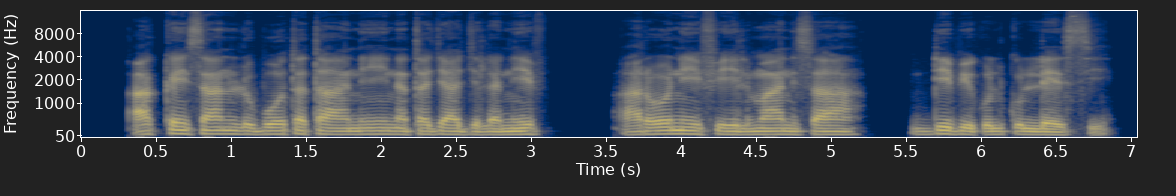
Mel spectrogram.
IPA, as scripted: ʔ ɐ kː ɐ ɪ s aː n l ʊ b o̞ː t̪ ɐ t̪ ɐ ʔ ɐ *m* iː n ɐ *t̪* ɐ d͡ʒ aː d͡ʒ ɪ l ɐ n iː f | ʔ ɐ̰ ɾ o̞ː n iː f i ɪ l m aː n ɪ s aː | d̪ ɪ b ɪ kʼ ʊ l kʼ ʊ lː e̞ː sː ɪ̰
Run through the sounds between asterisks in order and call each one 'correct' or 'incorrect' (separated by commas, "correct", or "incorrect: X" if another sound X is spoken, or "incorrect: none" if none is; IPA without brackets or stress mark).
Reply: incorrect: n, correct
